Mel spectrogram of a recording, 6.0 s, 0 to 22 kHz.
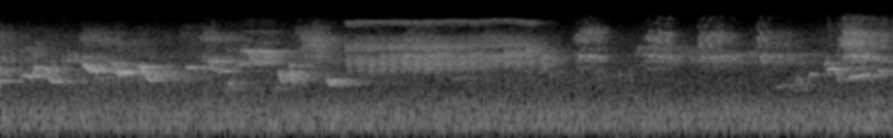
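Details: Common starling singing in a woodland patch near Jarun, Zagreb, Croatia, early May 2017; squeaky slurred whistles and chatter, then a long thin high hiss and buzzy bursts, ending with rising whistled squeaks.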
